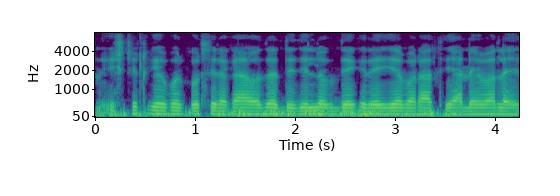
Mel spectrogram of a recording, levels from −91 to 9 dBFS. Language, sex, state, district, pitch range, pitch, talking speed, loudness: Hindi, male, Chhattisgarh, Kabirdham, 115-120 Hz, 115 Hz, 195 wpm, -15 LUFS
